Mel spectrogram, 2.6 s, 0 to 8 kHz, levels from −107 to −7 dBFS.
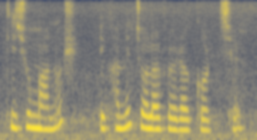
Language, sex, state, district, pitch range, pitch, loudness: Bengali, female, Tripura, West Tripura, 240-275 Hz, 255 Hz, -14 LUFS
